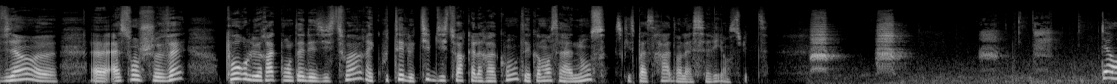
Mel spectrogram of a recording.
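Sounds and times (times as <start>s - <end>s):
speech: 0.0s - 9.0s, 11.0s - 11.1s
crow cawing: 8.0s - 10.7s.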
